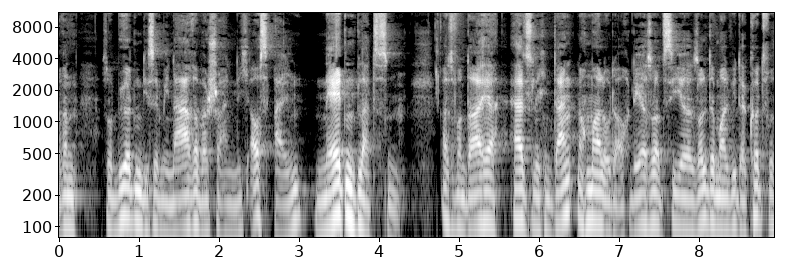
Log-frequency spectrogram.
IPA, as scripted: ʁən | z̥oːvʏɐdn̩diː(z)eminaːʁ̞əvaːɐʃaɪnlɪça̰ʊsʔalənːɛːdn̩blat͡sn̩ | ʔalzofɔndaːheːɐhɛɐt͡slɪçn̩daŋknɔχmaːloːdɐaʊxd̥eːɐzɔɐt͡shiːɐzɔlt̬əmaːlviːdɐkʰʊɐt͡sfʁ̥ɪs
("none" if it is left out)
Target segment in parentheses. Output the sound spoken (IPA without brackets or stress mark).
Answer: z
